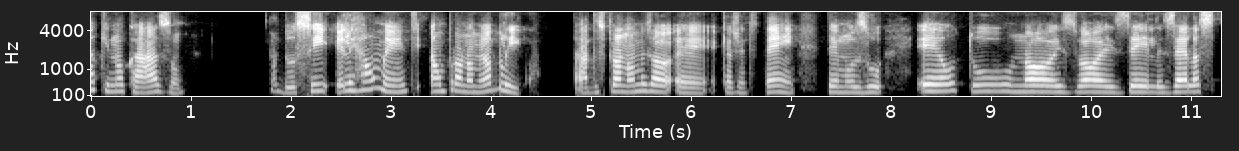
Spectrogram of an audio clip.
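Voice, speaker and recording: During a live Portuguese lesson, a patient woman goes through an exam question step by step, regularly checking in with her students with "certo?". Her voice is medium-pitched and a bit bright, with no room sound.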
